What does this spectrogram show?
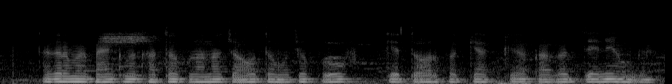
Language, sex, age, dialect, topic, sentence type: Hindi, male, 18-24, Marwari Dhudhari, banking, question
